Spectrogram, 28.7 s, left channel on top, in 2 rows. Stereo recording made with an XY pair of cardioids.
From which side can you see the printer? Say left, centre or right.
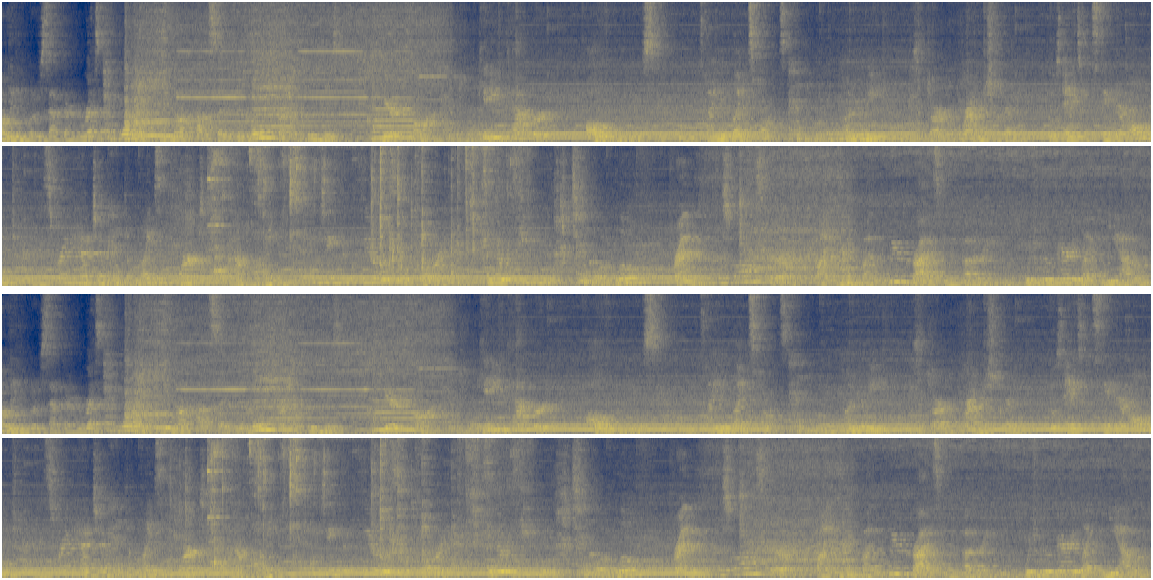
left.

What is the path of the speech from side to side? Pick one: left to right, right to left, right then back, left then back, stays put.
left to right.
